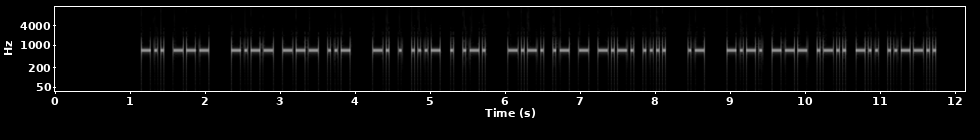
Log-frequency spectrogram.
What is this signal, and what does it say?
Morse code, heard as a keyed tone, about 28 wpm, 700 Hz. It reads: DO YOU NEVER CATCH A COLD?
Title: Sentences from Top 1500 Words 28wpm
